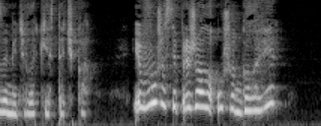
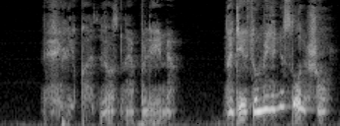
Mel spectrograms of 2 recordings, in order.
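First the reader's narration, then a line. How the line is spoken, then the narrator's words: Whisper. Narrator (Russian): прошептала она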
